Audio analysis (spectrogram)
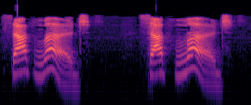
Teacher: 这个词的重音在后面的音节上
